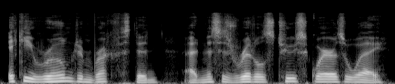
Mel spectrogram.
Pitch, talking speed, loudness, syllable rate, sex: 115 Hz, 150 wpm, -17 LUFS, 4.7 syllables/s, male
